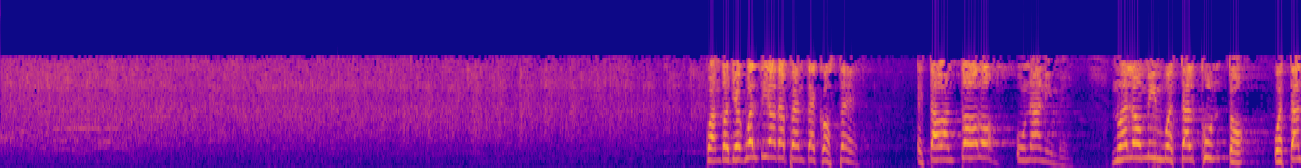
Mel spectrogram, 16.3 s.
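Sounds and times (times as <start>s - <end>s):
audience applause: 0.0s - 8.8s
speech: 8.8s - 10.8s, 11.4s - 16.2s.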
